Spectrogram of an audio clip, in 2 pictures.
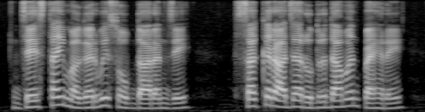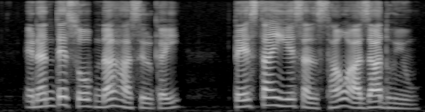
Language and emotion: Sindhi, neutral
